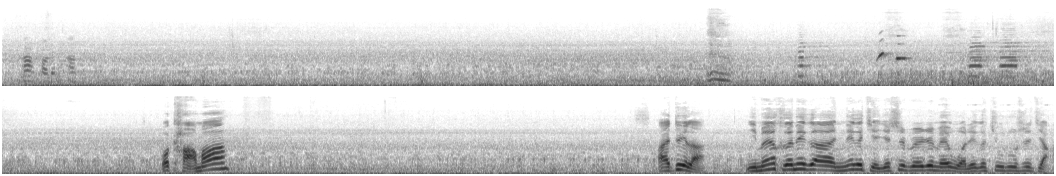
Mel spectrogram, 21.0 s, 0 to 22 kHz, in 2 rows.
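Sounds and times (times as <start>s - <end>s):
street traffic rumble: 0.0s - 21.0s.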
